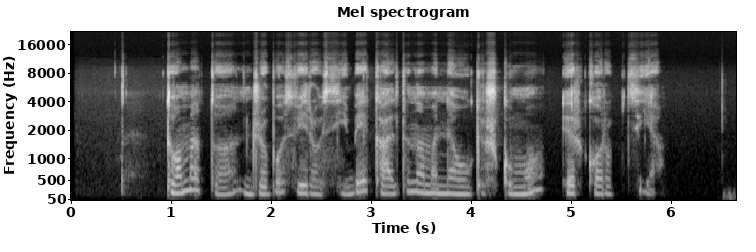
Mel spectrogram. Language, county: Lithuanian, Marijampolė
